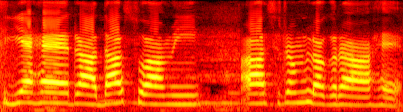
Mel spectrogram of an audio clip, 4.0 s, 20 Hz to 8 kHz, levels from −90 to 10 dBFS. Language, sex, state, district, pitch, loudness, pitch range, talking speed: Hindi, female, Haryana, Charkhi Dadri, 255 Hz, -11 LUFS, 235-270 Hz, 105 wpm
